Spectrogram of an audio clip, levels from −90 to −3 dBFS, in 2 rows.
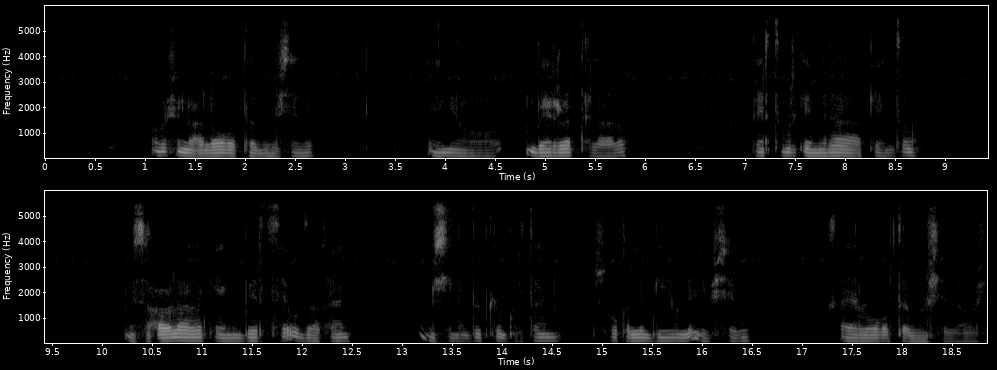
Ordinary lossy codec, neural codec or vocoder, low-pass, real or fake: AAC, 32 kbps; none; 5.4 kHz; real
